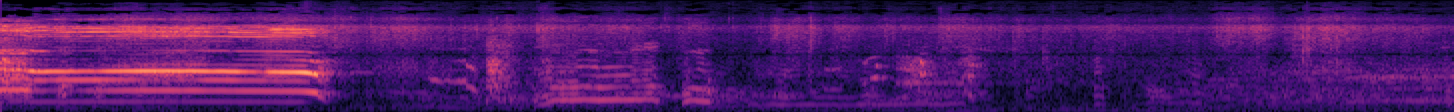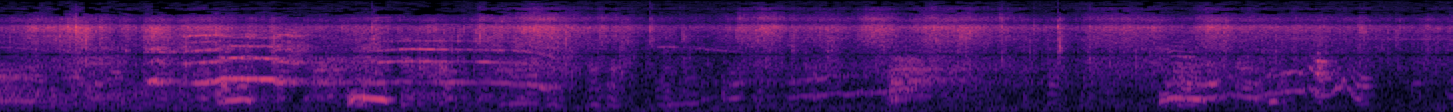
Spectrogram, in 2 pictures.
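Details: Rooster crows as backyard chickens forage through pine needles and leaves for bugs, worms and pecans: one loud, sustained crow opens, followed by scattered soft clucks and short calls from the feeding flock.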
